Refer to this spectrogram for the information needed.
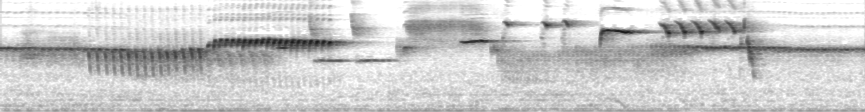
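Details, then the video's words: Canary singing to arouse males and females for breeding: a rolling buzzy trill climbing into a bright high whistle, then scattered chirps, downslurs and steady tones over a low background hum. "تغريد كناري لتهييج الذكور والاناث"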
